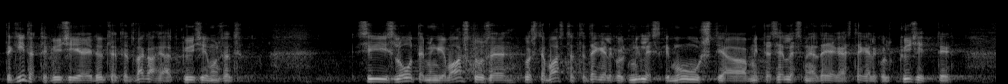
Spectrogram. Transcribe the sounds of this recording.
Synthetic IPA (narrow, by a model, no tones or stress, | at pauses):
t̪e̞kiːd̪ɑt̪ːe̞kysʲijɑjd̪̥yt̪let̪ːet̪ːvæɡ̥ɑɦe̞ɑd̪̥kysʲimuse̞d̪̥ | siːslo̞ːt̪ːˑe̞miŋɡivɑst̪use̞kust̪e̞vɑst̪ɑt̪ːˑe̞t̪e̞ɡ̥e̞likˑult̪milːest̪̚kimuːst̪jɑmit̪ˑːe̞se̞lːest̪mid̪ɑt̪e̞jekæːst̪e̞ɡelikult̪̚kysʲit̪ˑːi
